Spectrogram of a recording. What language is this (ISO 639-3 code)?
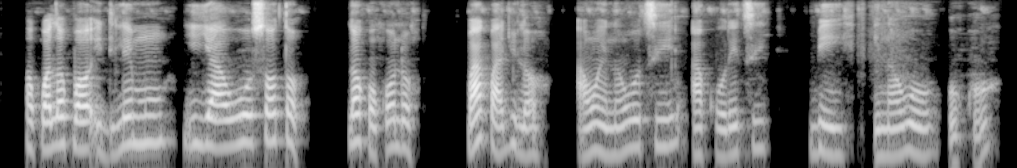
yor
